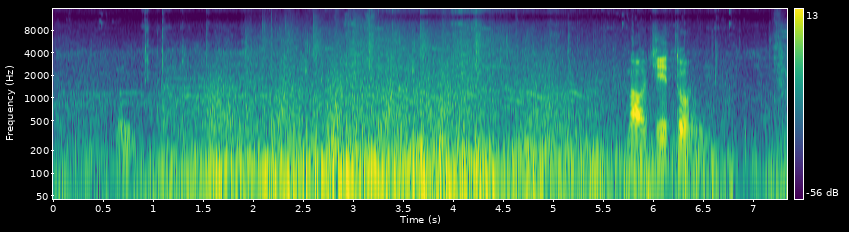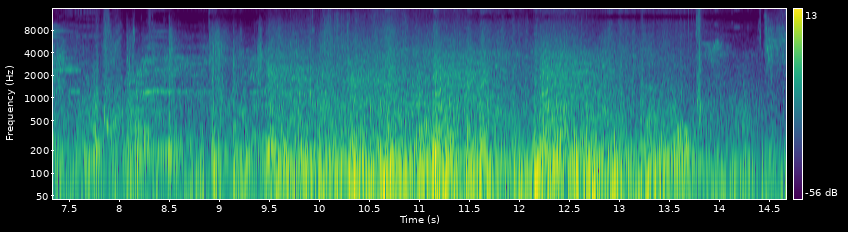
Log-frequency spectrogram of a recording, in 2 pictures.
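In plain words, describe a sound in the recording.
Heavy blows and crashes of shattering crystal rumble on.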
